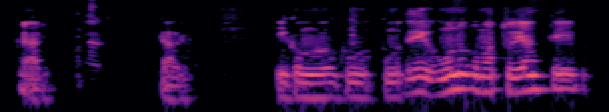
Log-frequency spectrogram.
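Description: A man speaks in a Chilean accent with a dark, mellow tone and ordinary pitch variation. His pace is fairly quick over a quiet background. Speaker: programming teacher. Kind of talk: lecture; online class lecture and chat. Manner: halting. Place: home room. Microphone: webcam.

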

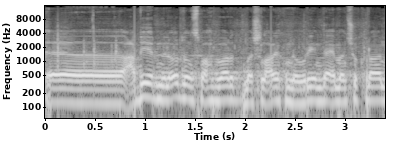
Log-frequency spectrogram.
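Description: A man rattles off his words very fast in a flat monotone, with light noise behind him. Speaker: TV show host. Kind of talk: reading viewer messages on air. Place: studio. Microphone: lapel.

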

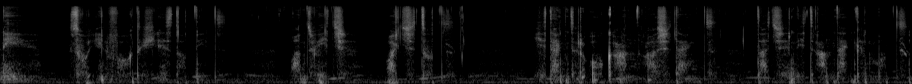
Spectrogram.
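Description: The speech is whispered. It moves at a very slow pace, with long, frequent pauses. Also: woman. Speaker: poetry reciter. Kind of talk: poetry reading. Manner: whispered, ASMR style. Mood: calm, playful, smiling. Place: home room. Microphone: studio mic.

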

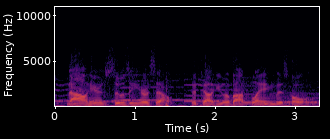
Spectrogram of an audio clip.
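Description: Pitch swings very widely at a moderate pace. Music plays in the background. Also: man. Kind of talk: vintage TV commercial narration. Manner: polished, promotional announcer delivery.

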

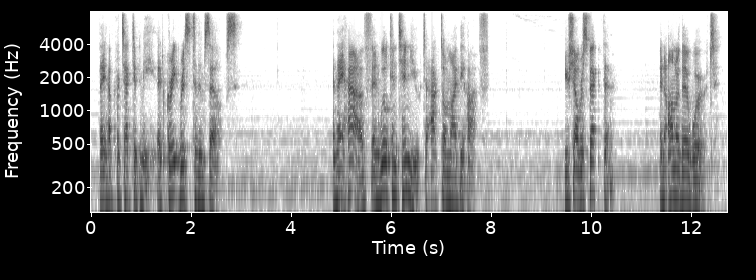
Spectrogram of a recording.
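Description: Faint music plays in the background as someone uses a put-on character voice with long, frequent pauses. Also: man, medium pitch for a man, moderate pace. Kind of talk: formal Shakespearean address. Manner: regal, measured, a little tense.

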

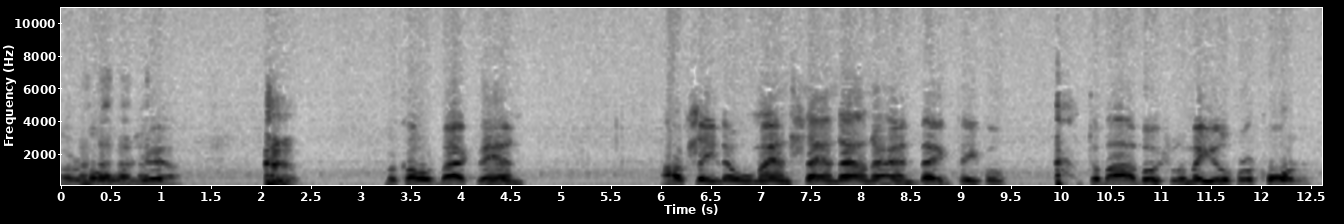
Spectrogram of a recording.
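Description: Over noticeable background noise, a man with a Southern US accent speaks at a very slow pace with long, frequent pauses. His pitch is fairly high with ordinary variation, and his loudness stays very even. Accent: rural Southern American. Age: 80s+. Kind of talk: interview answer.

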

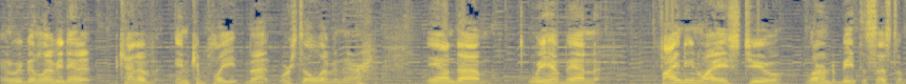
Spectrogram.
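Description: A man at a moderate pace with fairly even intonation and long, frequent pauses, in a dry sound with no echo and faint music in the background. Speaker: homesteading vlogger. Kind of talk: casual vlog chat. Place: garden. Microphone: phone near.

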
